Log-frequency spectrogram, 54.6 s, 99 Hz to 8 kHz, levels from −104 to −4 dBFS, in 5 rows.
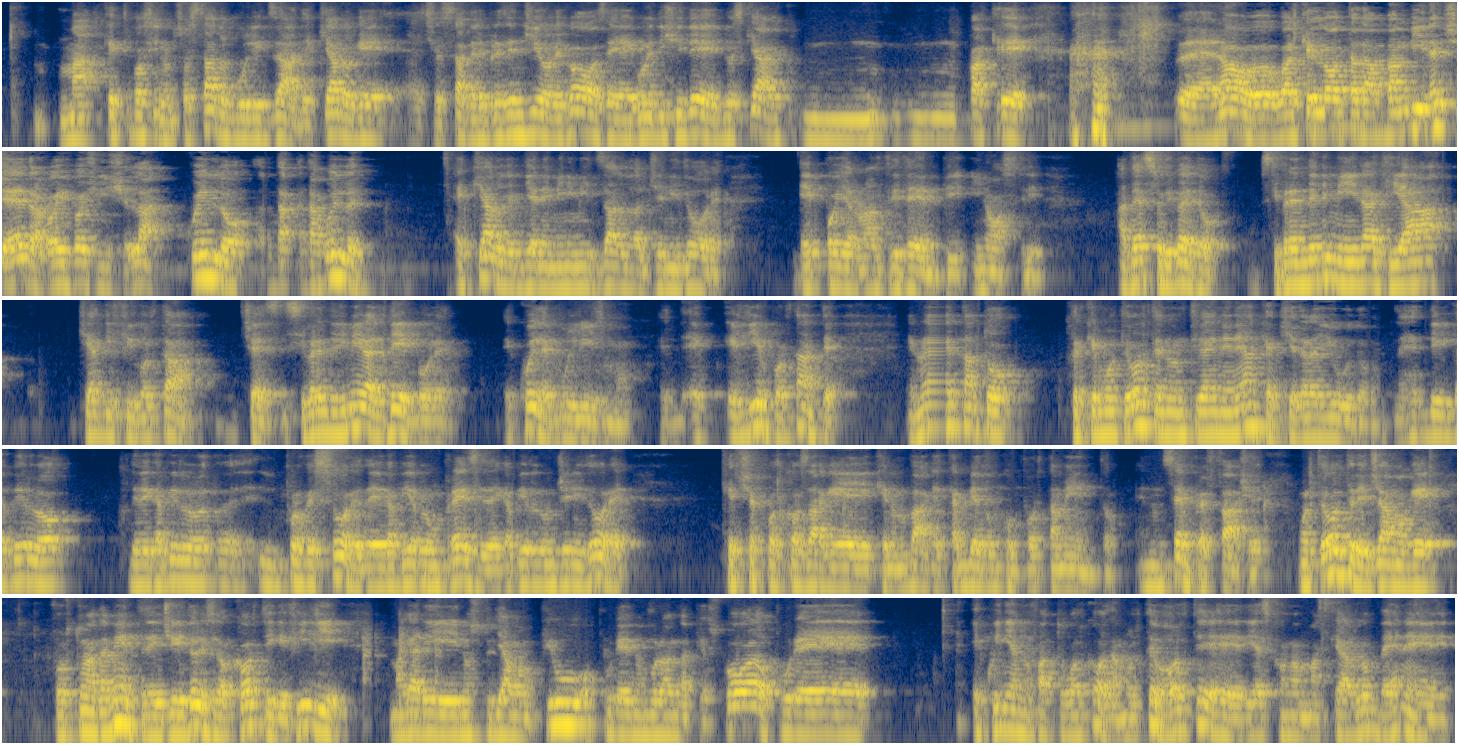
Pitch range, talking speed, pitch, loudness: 115-145 Hz, 185 wpm, 125 Hz, -18 LUFS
